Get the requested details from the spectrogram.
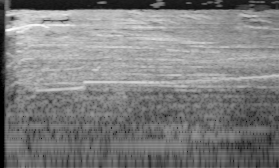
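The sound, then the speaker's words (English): A loud, harsh cry of the Pokémon Reshiram holds steady for about three seconds, a rising screechy whine layered over a rough, guttural roar, with no voices. “Let me share my, I'm going to stop sharing and then share my sound with you real quick, because I think it's important that you hear the horrible guttural noises that Reshiram makes in his, when he is alone.”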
